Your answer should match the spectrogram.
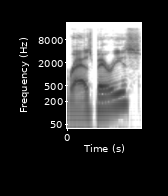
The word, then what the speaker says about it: raspberries: I don't notice any fuzz on raspberries. First of all, they're called raspberries when you don't even pronounce the P.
